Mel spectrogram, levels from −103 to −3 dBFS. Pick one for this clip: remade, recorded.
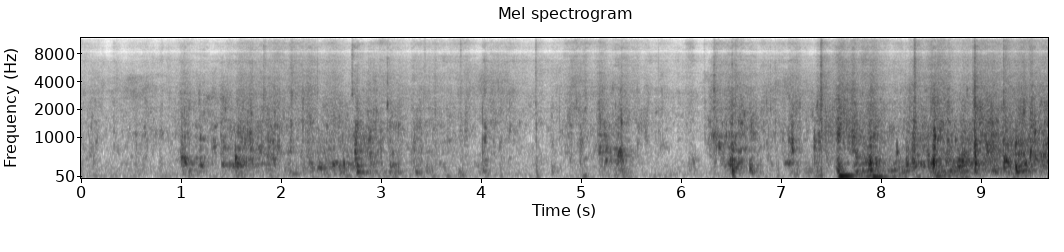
remade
